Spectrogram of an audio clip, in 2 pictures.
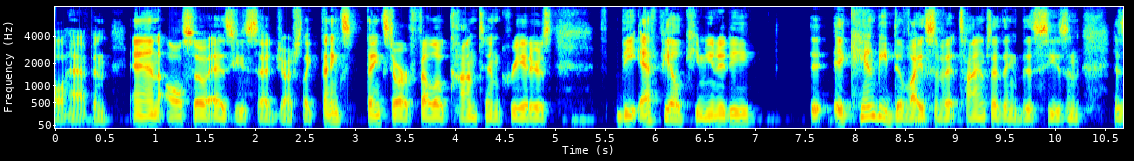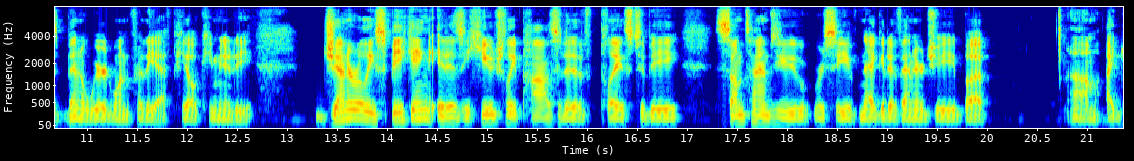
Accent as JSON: {"language": "English", "region": "Michigan", "country": "United States", "tie": "born or raised there", "said": "we're both Michigan natives"}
